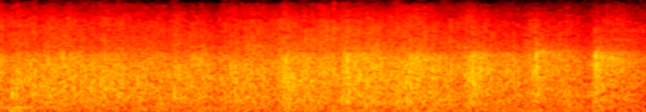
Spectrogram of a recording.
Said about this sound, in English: Give him a warm applause, please.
